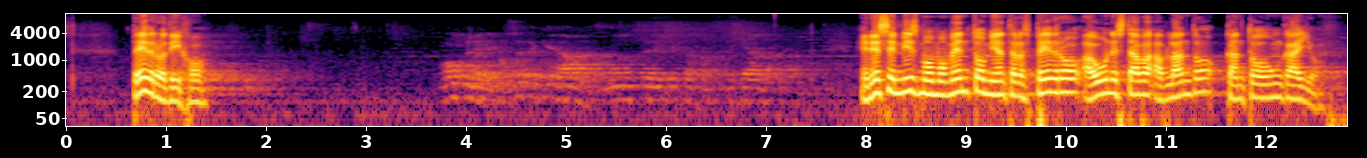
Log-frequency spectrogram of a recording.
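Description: A woman reads aloud through a microphone in an echoing room.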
